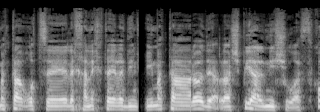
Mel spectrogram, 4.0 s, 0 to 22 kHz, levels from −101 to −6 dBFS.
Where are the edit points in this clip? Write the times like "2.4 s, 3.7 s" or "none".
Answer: 1.7 s, 2.4 s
